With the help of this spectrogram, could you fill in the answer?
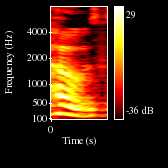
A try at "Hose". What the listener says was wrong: One more time. It's two syllables.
